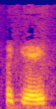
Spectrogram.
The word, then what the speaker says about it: Begay: Thomas Begay or Begay, I'm not sure how to pronounce it. Oh, yeah, it's Thomas Begay.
